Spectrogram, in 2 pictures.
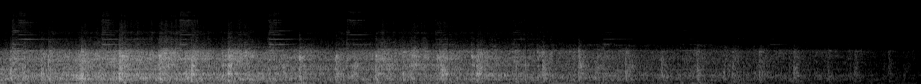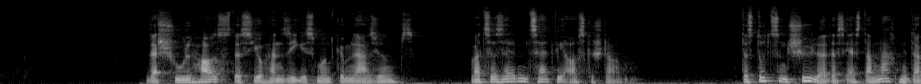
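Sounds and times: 
train rumbling and clattering as it pulls away: 0.0 - 9.5
speech: 10.7 - 15.6, 16.6 - 18.4.

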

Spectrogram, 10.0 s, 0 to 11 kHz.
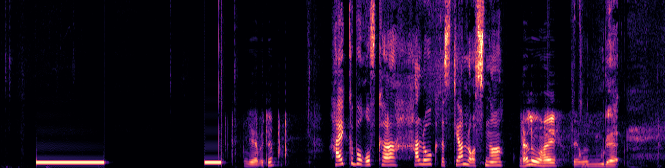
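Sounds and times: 
telephone ringback tone while a call is placed: 0.6 - 1.6, 3.1 - 3.3
speech: 3.7 - 4.3, 5.0 - 9.9.

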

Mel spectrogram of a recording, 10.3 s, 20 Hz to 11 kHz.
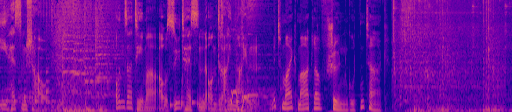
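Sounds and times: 
speech: 0.0 - 1.5, 2.3 - 8.0
vintage Triumph TR3 sports car engine starting and revving: 7.8 - 10.2.

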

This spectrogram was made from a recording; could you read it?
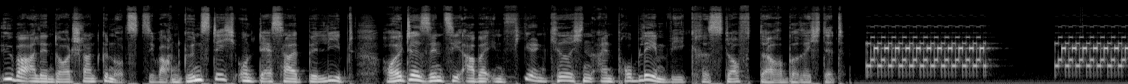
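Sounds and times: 
speech: 0.0 - 8.6
telephone ringing with trilling bell tone: 8.6 - 11.2.

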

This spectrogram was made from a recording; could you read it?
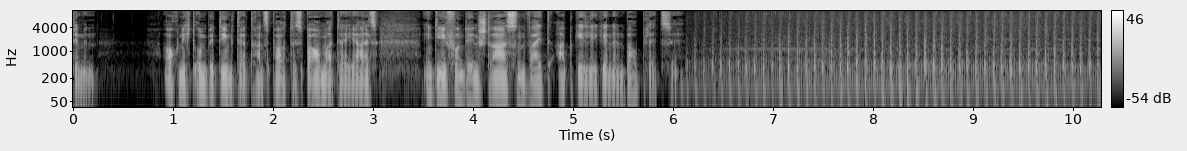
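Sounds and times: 
speech: 0.9 - 6.8
helicopter rotor blades chopping in the Swiss mountains carrying a crate of beer: 6.1 - 10.2.

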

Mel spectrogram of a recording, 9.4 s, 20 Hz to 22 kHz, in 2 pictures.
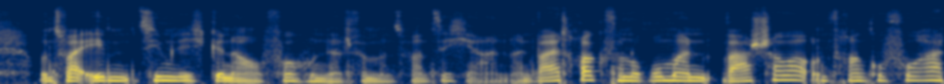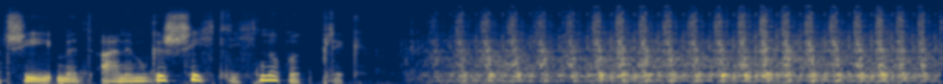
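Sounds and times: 
speech: 0.2 - 7.3
sewing machine running: 6.7 - 9.4.

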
